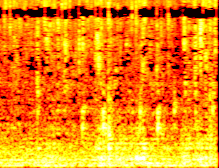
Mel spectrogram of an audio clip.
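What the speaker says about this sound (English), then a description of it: "I'll also wash these claws just in case there's some residue, sand or something there on it, so it'll wash off." Blue crab claws are rinsed under a running tap, a steady, close rush of water that keeps going without a break.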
